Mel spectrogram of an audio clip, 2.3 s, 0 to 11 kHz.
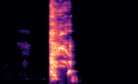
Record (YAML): cough_length: 2.3 s
cough_amplitude: 27815
cough_signal_mean_std_ratio: 0.31
survey_phase: beta (2021-08-13 to 2022-03-07)
age: 18-44
gender: Female
wearing_mask: 'No'
symptom_runny_or_blocked_nose: true
symptom_shortness_of_breath: true
symptom_fatigue: true
symptom_headache: true
symptom_onset: 3 days
smoker_status: Ex-smoker
respiratory_condition_asthma: true
respiratory_condition_other: false
recruitment_source: REACT
submission_delay: 1 day
covid_test_result: Negative
covid_test_method: RT-qPCR
influenza_a_test_result: Negative
influenza_b_test_result: Negative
